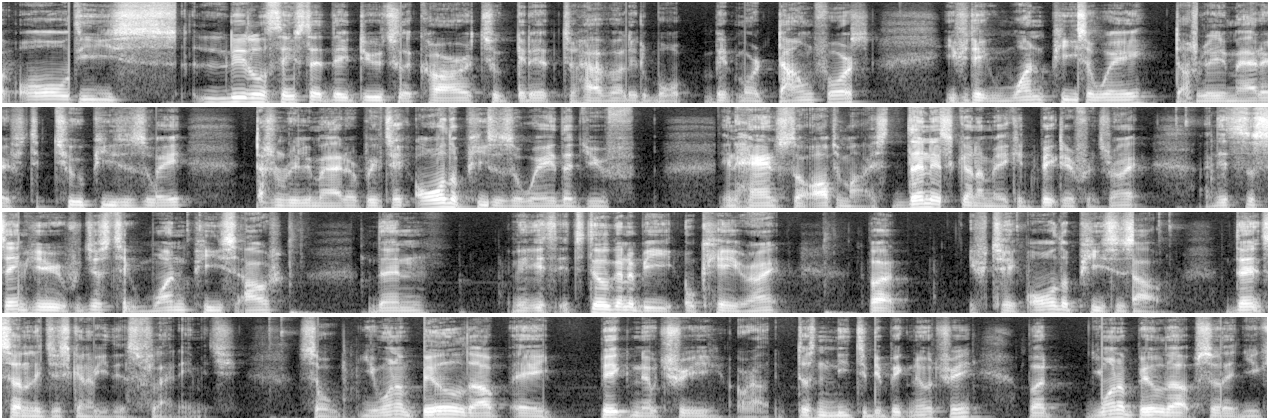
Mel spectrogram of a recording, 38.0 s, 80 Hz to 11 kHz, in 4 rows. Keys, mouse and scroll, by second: 18.3 click, 18.9 middle click, 20.3 click, 21.1 m, 21.7 middle click, 25.2 m, 26.5 click, 27.6 click, 34.5 middle click, 35.2-35.6 scroll down 3, 35.6 middle click, 36.7 middle click.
